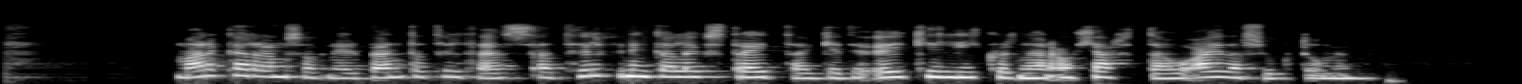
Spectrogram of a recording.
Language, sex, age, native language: Icelandic, female, 20-29, Icelandic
